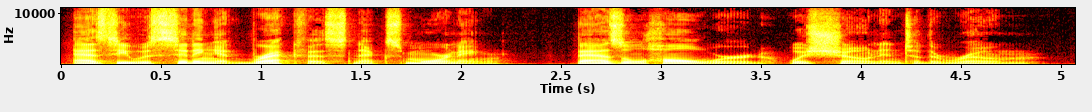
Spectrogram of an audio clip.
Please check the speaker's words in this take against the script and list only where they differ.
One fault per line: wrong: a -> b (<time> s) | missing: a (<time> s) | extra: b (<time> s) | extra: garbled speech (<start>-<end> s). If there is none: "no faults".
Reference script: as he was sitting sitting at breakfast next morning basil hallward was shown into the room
missing: sitting (0.8 s)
